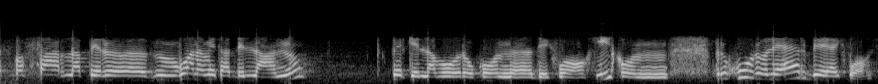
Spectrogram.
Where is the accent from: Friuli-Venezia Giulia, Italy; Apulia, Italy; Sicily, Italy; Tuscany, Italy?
Tuscany, Italy; Pienza; Io sono di Pienza, provincia di Siena, e dalle nostre parti c'è comunque una tradizione legata alla raccolta delle erbe spontanee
